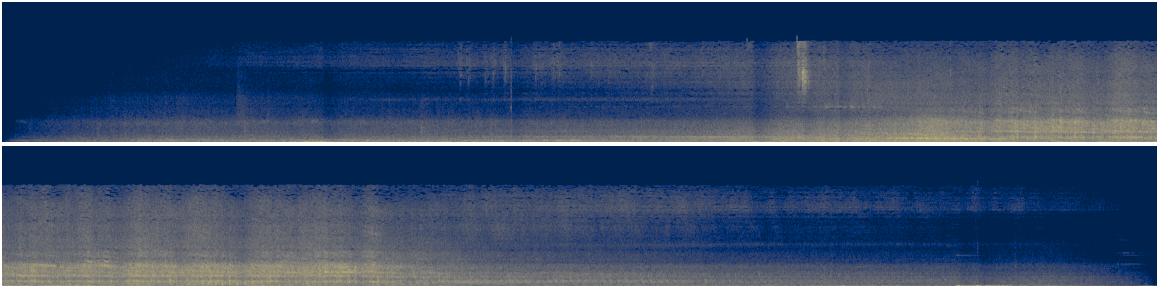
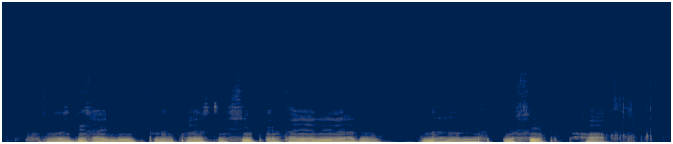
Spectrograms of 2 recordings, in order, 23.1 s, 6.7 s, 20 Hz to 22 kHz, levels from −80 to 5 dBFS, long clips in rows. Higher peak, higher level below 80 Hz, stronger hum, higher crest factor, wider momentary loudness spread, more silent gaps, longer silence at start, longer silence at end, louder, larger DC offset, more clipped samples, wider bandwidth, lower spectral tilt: about the same, -4 dBFS vs -6 dBFS; first, -30 dBFS vs -40 dBFS; neither; about the same, 18 dB vs 20 dB; first, 19 LU vs 8 LU; neither; first, 0.5 s vs 0.35 s; second, 0.05 s vs 0.65 s; first, -22 LUFS vs -27 LUFS; neither; neither; first, 16 kHz vs 5.8 kHz; second, -3 dB/octave vs -12 dB/octave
